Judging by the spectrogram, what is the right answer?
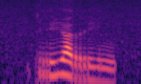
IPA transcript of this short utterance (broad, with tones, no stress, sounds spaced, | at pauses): p r i˥˩ a̯ r i˧ n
